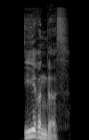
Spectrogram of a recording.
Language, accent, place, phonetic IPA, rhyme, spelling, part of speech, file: German, Germany, Berlin, [ˈeːʁəndəs], -eːʁəndəs, ehrendes, adjective, De-ehrendes.ogg
- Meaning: strong/mixed nominative/accusative neuter singular of ehrend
